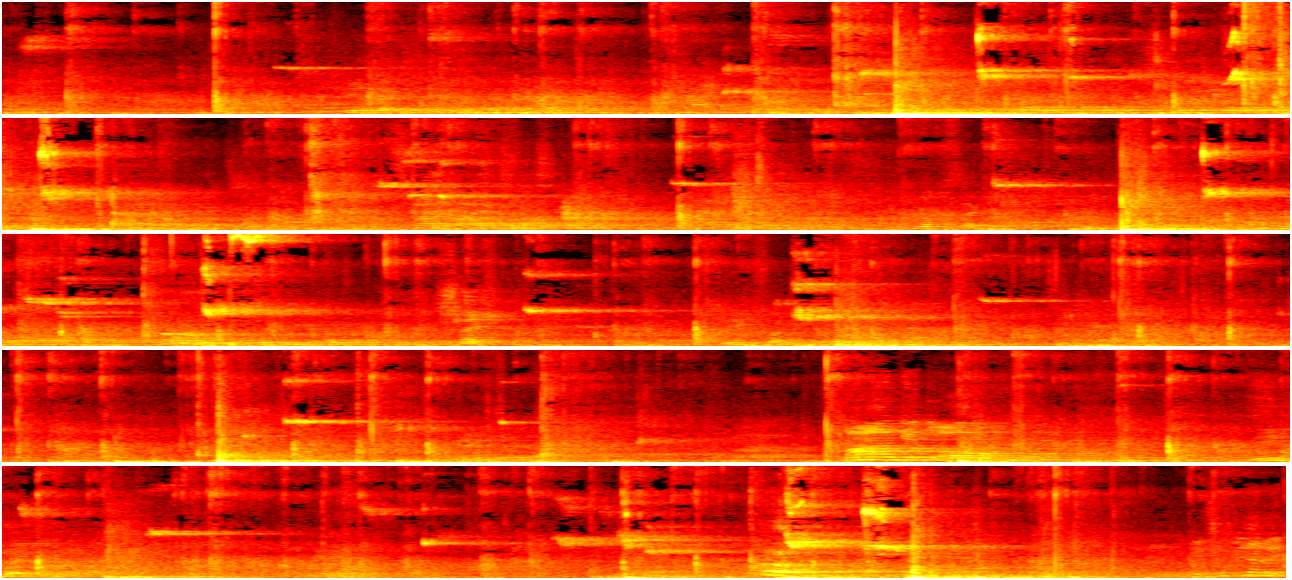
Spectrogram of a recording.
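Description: Table tennis balls being struck by rackets and bouncing on tables in irregular rallies: a steady patter of sharp clicks and high pings, with a few heavier thumps.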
